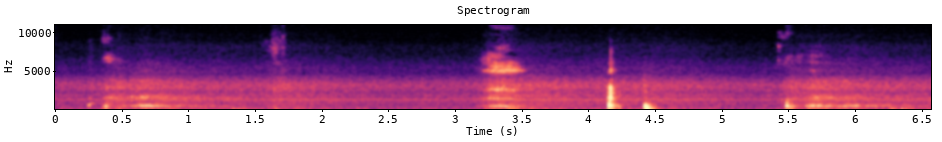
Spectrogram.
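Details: Stifled sneezing during a streaming cold with thick snot: several short, sharp, suppressed bursts through a closed mouth with soft breaths between; stifled sneezes.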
